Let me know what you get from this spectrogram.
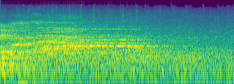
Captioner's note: audience applauds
